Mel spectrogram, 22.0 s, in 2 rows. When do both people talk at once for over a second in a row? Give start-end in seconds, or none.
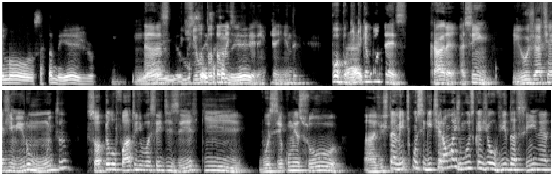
2.7-5.3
